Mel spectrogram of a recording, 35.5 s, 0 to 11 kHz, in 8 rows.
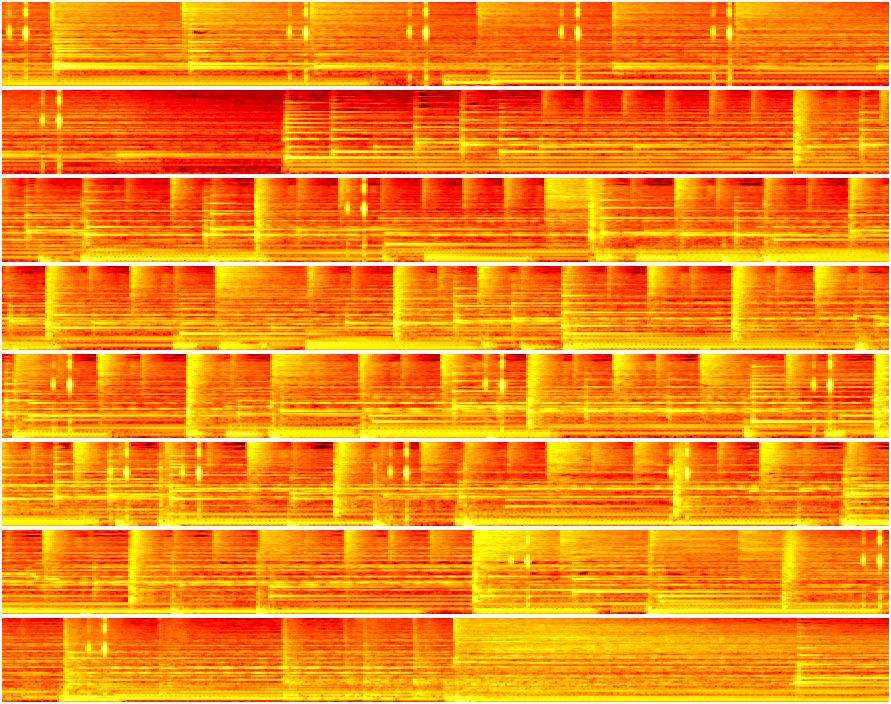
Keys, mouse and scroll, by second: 0.9 ctrl+click, 3.5 scroll down 1, 4.1 click, 4.7 scroll up 1, 9.1 scroll down 1, 10.0 click, 13.5 scroll up 1, 17.4 click, 17.9 scroll down 1, 19.6 right click, 21.2 click, 22.5 right click, 23.6-33.8 drag, 33.8 ctrl+Home.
